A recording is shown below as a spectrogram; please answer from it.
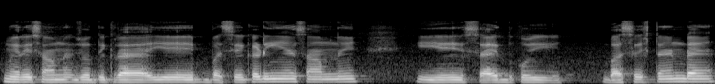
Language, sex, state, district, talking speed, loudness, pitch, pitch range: Hindi, male, Rajasthan, Jaipur, 150 wpm, -16 LUFS, 110 Hz, 105-120 Hz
